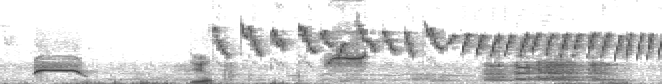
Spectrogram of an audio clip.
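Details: Training song for young white-eyes in the long-breath 'ngalas wit wit' style: a short steady whistle, a rising note, then rapid repeated high downslurred notes over a dense buzzy chatter.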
